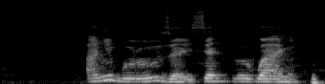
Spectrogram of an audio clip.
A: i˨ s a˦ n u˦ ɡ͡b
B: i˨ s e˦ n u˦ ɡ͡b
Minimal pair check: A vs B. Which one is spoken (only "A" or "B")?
B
